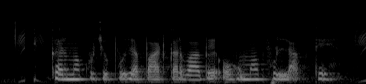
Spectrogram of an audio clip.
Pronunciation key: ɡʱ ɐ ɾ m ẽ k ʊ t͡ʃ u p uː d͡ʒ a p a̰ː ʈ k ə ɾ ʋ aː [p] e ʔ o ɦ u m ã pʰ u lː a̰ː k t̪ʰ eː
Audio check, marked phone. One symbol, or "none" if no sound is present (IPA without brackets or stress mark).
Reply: b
